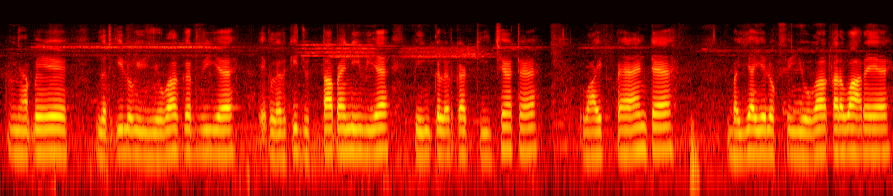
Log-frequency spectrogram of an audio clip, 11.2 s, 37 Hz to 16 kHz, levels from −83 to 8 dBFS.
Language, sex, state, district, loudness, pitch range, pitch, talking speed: Hindi, male, Bihar, Araria, -23 LUFS, 140-150 Hz, 145 Hz, 160 wpm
